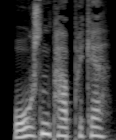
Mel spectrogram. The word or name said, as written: ROSENPAPRIKA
